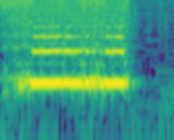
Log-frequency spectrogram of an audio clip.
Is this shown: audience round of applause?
no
